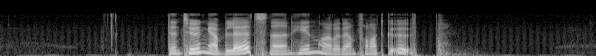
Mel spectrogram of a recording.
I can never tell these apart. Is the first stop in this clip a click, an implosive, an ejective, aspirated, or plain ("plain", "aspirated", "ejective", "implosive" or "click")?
plain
